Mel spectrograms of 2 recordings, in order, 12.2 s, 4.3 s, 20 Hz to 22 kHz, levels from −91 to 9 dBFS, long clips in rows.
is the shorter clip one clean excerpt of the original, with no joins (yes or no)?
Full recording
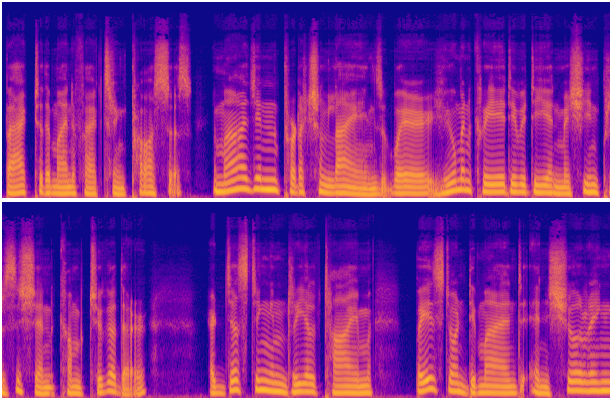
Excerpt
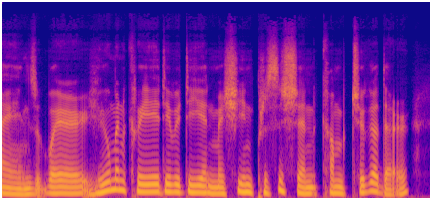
yes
